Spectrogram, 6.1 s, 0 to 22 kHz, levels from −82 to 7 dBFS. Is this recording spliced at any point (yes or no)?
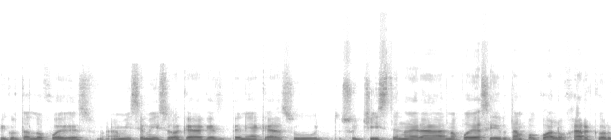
no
